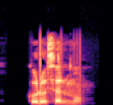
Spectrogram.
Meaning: hugely, colossally
- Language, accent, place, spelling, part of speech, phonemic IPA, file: French, France, Lyon, colossalement, adverb, /kɔ.lɔ.sal.mɑ̃/, LL-Q150 (fra)-colossalement.wav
